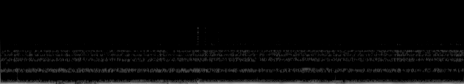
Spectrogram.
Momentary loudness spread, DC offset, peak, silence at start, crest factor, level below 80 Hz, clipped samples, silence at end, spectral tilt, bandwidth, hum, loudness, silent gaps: 5 LU; 3%; -20 dBFS; 0 s; 10 dB; -52 dBFS; under 0.1%; 0 s; -6 dB/octave; 9.4 kHz; none; -54 LUFS; none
